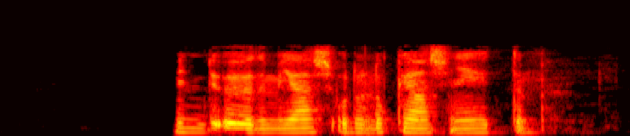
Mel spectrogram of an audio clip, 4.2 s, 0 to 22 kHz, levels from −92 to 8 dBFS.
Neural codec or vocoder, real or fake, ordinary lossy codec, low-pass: none; real; AAC, 32 kbps; 5.4 kHz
